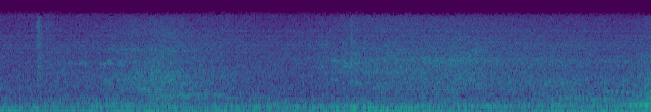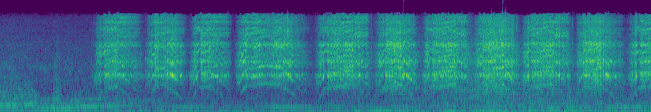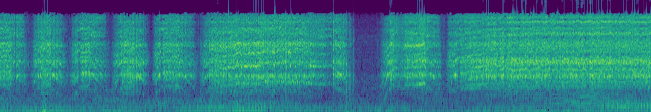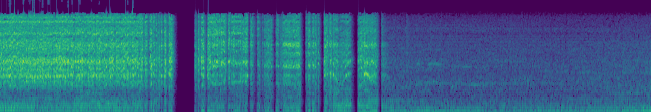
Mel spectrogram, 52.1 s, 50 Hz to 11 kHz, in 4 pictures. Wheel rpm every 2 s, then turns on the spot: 0, 0, 0, 0, 0, 0, 0, 10, 80, 100, 110, 110, 120, 100, 90, 130, 180, 100, 180, 210, 210, 220, 170, 0, 0, 0.
22-24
